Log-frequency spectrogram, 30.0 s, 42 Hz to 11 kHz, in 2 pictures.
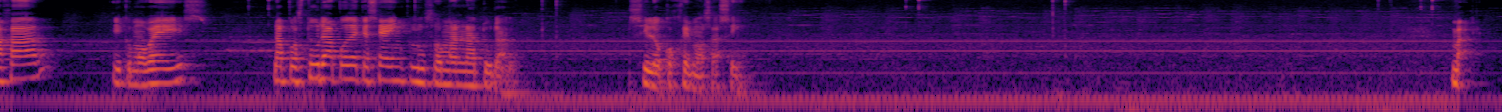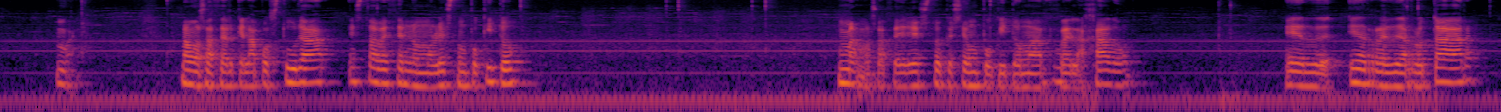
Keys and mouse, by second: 4.1 right click, 5.9 click, 10.6 g, 15.9-18.7 middle drag, 18.7-20.1 drag, 20.1 right click, 24.3 middle click, 24.9 g, 27.2 r, 29.9 right click.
